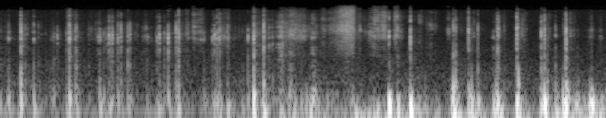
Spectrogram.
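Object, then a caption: Cardstock greeting card. A closed red cardstock pop-up card with a guitar logo is held in both hands while fingertips and nails rub and scratch its surface and edges. Quiet, irregular papery scratching and soft rubbing mix with sharp crisp ticks, and a brighter hissy swell of friction comes near the middle. The sounds grow slightly louder toward the end.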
